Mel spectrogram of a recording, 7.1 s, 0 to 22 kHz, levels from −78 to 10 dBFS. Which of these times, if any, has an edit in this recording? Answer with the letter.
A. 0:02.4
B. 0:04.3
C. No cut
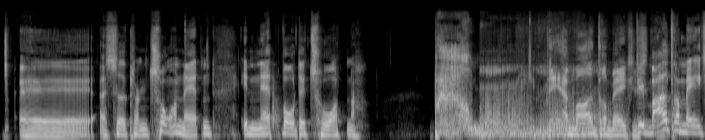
B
